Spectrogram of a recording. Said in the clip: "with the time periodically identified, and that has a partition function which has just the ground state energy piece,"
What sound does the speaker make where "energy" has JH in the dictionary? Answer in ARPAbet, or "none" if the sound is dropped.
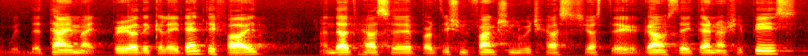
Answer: SH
